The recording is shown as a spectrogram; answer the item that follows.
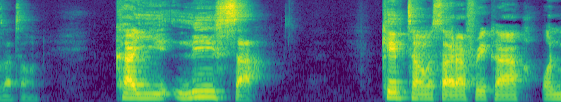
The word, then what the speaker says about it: Khayelitsha: How do you pronounce that town? Khayelitsha, Cape Town, South Africa, on Monday, 30th June 2026, during the anti-immigrant demonstration linked to ongoing xenophobic attacks.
